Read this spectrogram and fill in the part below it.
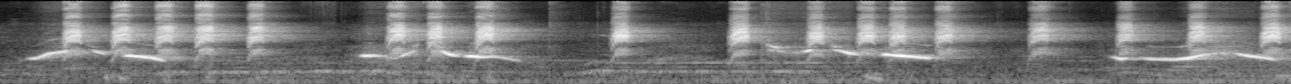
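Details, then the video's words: Sooty-headed bulbul replying again and again: grating chatter bursts joined to rising and falling whistled slurs, with a faint low hum behind the calls. "Tak Mau Diam Nyaut Terus Burung Kutilang"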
